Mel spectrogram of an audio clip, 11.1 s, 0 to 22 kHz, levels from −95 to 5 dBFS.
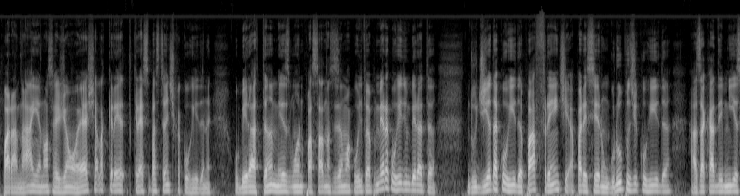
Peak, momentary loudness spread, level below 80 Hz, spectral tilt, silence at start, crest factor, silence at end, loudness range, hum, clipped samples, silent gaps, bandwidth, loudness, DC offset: -4 dBFS; 8 LU; -44 dBFS; -7 dB/octave; 0.05 s; 18 dB; 0 s; 2 LU; none; under 0.1%; none; 16 kHz; -22 LUFS; under 0.1%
